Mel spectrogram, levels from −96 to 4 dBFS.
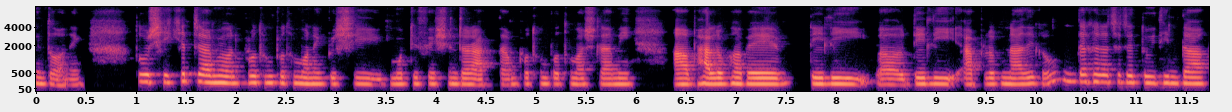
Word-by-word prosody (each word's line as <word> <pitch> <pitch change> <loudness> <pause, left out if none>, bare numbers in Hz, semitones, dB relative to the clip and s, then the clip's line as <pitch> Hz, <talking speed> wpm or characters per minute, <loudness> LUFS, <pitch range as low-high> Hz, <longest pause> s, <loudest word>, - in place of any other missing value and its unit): কিন্তু 175 -2 -2
অনেক। 150 +2 -9 0.6
তো - - -9 0.2
সেক্ষেত্রে 225 +2 -2
আমি 205 0 +5
অনেক 190 0 -2
প্রথম, 200 0 +1
প্রথম 190 0 -3
অনেক 170 0 +2
বেশি 170 0 -4 0.3
মোটিভেশনটা 170 0 -3
রাখতাম। 150 +1 -6
প্রথম, 170 +1 -6
প্রথম 165 +1 -5
আসলে 165 0 -7
আমি, 165 0 +1 0.5
আ - - +5 0.2
ভালোভাবে 170 0 +5 0.5
ডেইলি, 170 0 +4 0.4
আ - - -1 0.3
ডেইলি 170 0 +2 0.3
আপলোড 170 +1 -4
না 165 - +2
দিলেও 175 -1 -2 0.3
দেখা 225 0 0
যাচ্ছে 215 0 -2
যে - - +4
২-৩ 195 0 0
টা 180 -1 +4
170 Hz, 150 wpm, -22 LUFS, 170-190 Hz, 0.6 s, আমি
